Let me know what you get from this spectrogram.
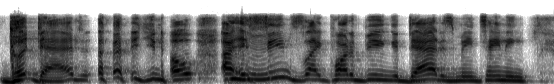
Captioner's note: laugh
